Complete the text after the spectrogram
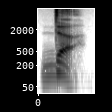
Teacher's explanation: It's a neutral tone, so it's very light, very quick, almost unstressed.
